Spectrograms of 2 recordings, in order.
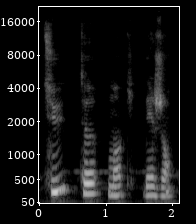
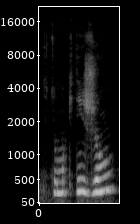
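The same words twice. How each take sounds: First: Slow word-by-word teaching delivery; measured, separated words at normal pitch; slow articulation. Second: Quick, higher-pitched rising question; brisk accusing question, pitched up; indignant question. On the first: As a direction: space out each word for learners. Same phrase broken down for learners. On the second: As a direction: challenge them with a rising "تو تو موک دی ژان؟". Phrase as question, then taken slowly. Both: Shown as a demonstration.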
